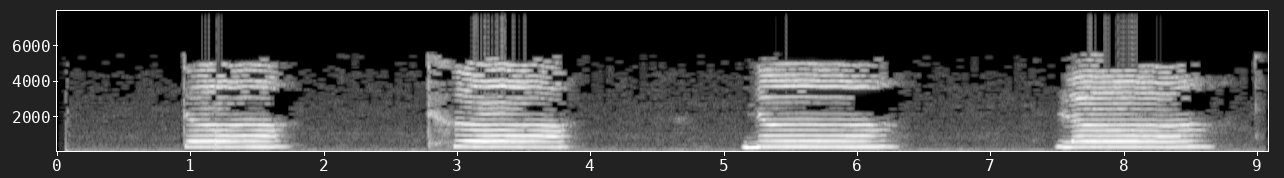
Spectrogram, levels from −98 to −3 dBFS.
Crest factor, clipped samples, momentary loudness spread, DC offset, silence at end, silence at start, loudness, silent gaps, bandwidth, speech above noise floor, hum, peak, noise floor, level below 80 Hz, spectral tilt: 12 dB; 0.1%; 16 LU; under 0.1%; 0.4 s; 0.05 s; -9 LUFS; none; 8 kHz; 37 dB; none; 0 dBFS; -45 dBFS; -46 dBFS; -5.5 dB/octave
